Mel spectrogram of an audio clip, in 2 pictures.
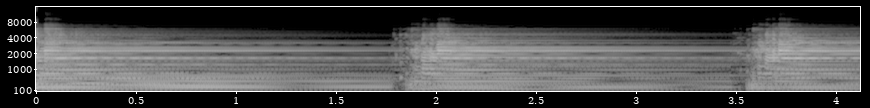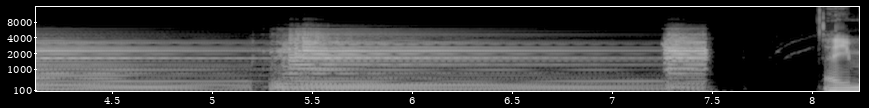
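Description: A clean guitar through an Orange TH30 amp with its shape control adjusted rings out in four sustained, strummed chords, each left to ring out for about two seconds, closing with a brief choked strum.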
